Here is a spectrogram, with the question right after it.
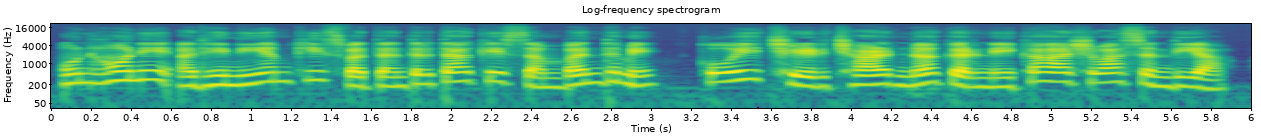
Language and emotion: Hindi, neutral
